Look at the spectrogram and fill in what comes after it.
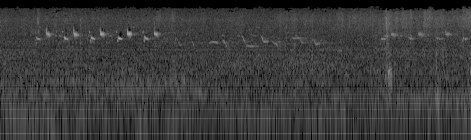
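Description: A songbird singing outdoors: a quick run of high two-note chirps in the first couple of seconds, a few falling notes, then more repeated chirps near the end.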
